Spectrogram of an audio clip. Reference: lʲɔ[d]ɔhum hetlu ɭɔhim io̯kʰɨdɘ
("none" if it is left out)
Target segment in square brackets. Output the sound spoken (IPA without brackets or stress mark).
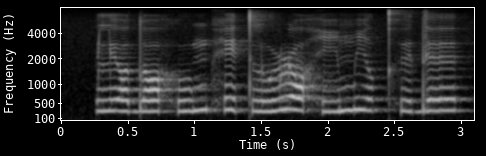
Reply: d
